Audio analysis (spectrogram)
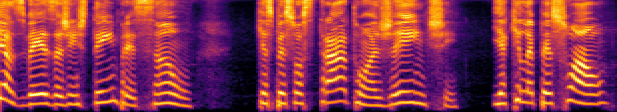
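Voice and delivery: ordinary delivery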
